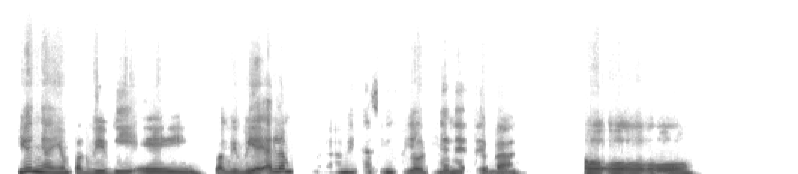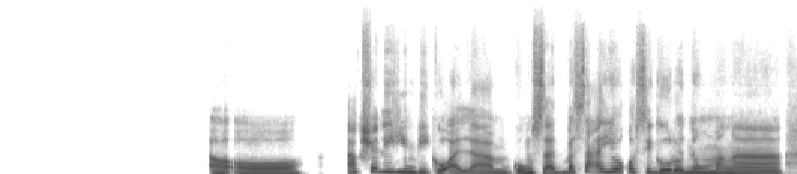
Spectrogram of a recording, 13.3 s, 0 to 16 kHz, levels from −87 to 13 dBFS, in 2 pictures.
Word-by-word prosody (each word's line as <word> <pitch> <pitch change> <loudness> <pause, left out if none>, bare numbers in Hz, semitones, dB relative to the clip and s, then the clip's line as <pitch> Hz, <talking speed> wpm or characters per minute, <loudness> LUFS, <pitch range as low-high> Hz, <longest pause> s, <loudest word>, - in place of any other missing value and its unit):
Yun 285 +3 +4
nga 220 -6 +3
yung 200 0 -3
pag-V-VA, 170 -7 -2 0.5
pag-V-VA, 205 -2 0
alam 275 +4 +1
ko 275 - -4 0.2
marami 230 0 -4
kasing 220 -1 -5
field 185 -2 -3
'yan 195 -6 -3
eh, 155 - -6
'di 150 -2 -8
ba? 145 - -3 0.7
Oo, 180 -2 +3 0.2
oo. 150 +1 0 2.6
Oo. 170 -2 +1 0.9
Actually 270 0 0
hindi 240 -4 +2
ko 215 0 0
alam 160 -1 0
kung 190 0 +3
saan, 190 +1 +1
basta 245 +5 -1
ayoko 270 0 +1
siguro 215 -4 +3
nung 195 -1 +2
mga, 165 -4 +3
195 Hz, 125 wpm, -23 LUFS, 170-230 Hz, 2.6 s, Yun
